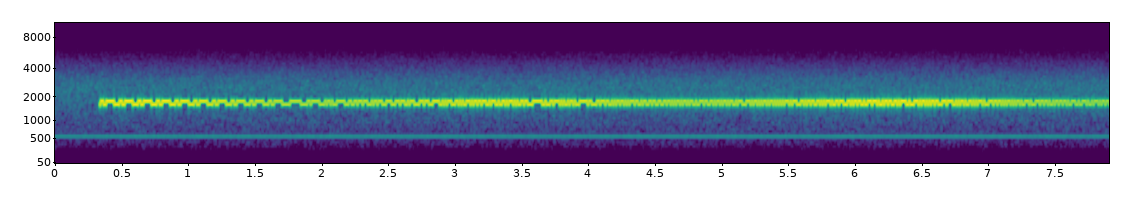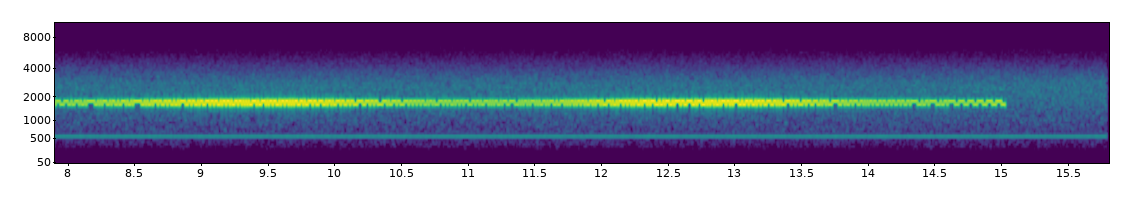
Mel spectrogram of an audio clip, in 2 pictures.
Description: NAVTEX (SITOR-B), 100 baud, 170 Hz shift, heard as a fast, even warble, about 1700 Hz centre, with radio static, fading and a steady whistle near 540 Hz. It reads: ZCZC WE26 FIRING EXERCISE 23 0100 UTC WITHIN 4 NM OF 08-17N 158-52E. NNNN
